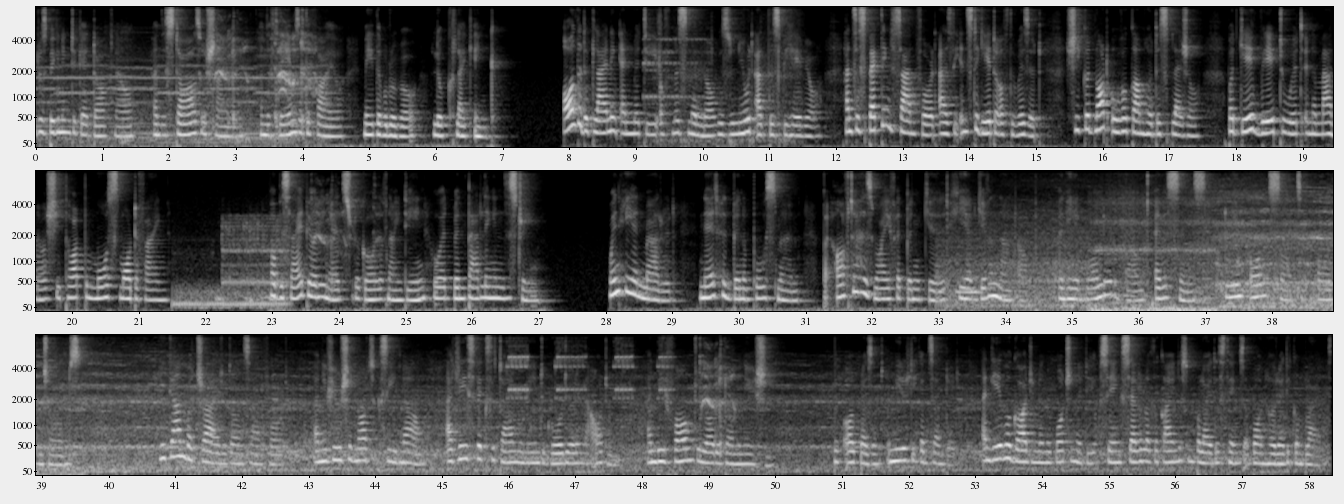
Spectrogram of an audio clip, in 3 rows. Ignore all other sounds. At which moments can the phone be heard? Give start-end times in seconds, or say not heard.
9.1-11.6, 21.5-23.4, 46.0-48.5.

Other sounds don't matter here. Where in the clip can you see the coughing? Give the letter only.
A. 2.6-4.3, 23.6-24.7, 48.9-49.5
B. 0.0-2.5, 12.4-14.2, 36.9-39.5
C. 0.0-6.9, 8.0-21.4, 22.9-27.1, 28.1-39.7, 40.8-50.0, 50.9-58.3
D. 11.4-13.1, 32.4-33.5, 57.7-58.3
A.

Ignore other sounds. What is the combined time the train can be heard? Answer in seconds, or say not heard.
25 s.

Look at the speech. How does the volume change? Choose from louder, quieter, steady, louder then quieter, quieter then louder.
steady.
